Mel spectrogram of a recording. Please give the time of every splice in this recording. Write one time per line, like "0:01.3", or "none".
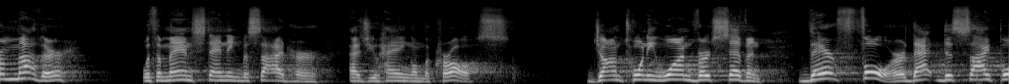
0:05.8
